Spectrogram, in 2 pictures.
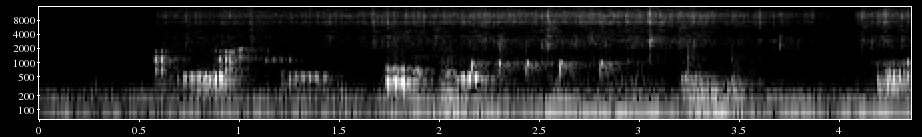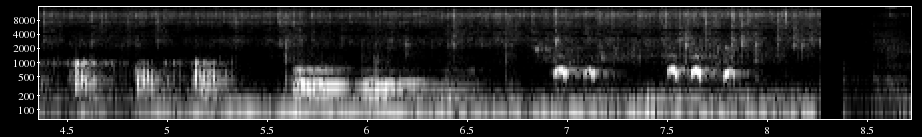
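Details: An underwater fish chorus of overlapping grunts and knocking pulses rises above a steady ocean hiss. Many fish species chorus like this as part of mating and feeding behaviour.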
